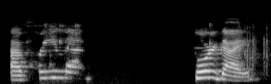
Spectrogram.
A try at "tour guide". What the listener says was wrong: Tour guide. Yeah, it sounded like you said a freelance poor guy. Oh, tour guide. Okay, it sounded like you said poor guy. I never heard of a freelance poor guy.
